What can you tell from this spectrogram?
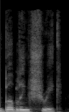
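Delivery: usual speaking voice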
